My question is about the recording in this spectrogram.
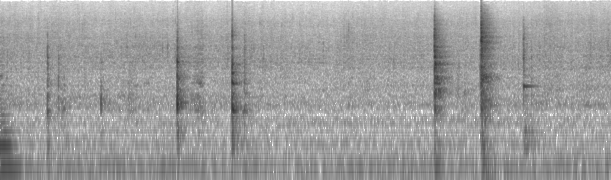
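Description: Wooden slotted spatula scraping beef off a wooden plate into a wok and stirring it in, with several sharp scrapes and knocks, the loudest two pairs about two seconds in and near the end. Underneath, the tomato gravy sizzles steadily in the pan.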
